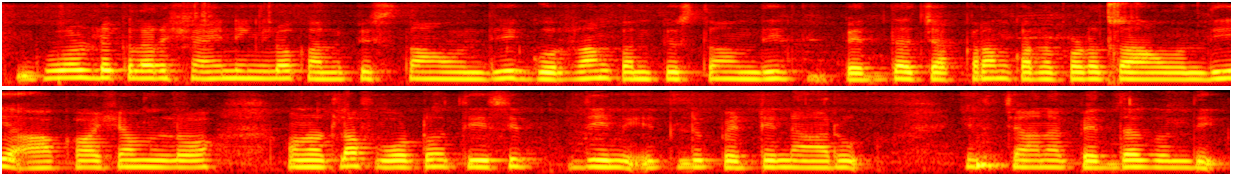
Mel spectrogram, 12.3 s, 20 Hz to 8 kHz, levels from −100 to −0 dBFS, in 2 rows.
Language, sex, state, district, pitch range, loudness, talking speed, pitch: Telugu, female, Andhra Pradesh, Anantapur, 190-210 Hz, -27 LUFS, 110 wpm, 200 Hz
